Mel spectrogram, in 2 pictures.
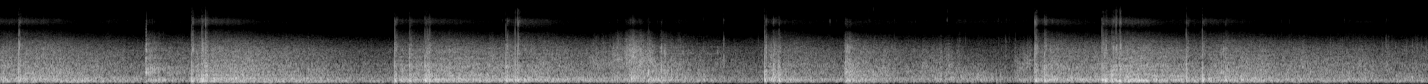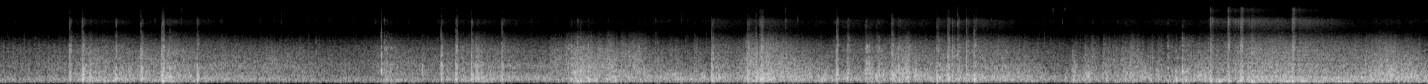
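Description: Aerial firework shells bursting in a continuous barrage, like a finale: sharp bangs every second or two over a constant rumble of overlapping explosions.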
